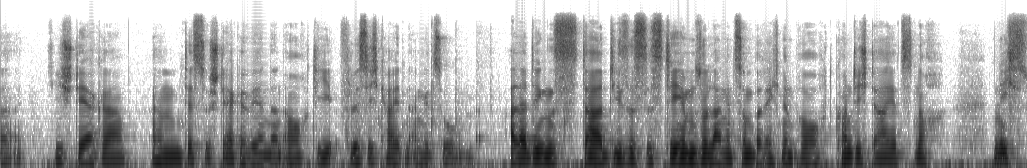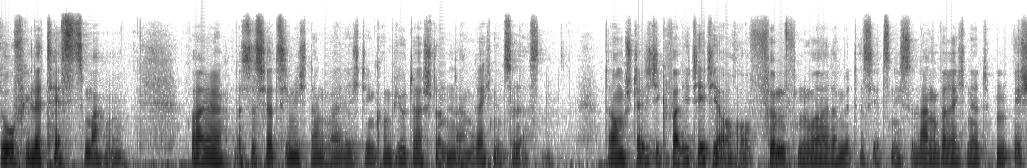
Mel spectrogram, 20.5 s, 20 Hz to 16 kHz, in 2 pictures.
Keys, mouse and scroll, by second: 5.3 shift+middle click, 20.4 click.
